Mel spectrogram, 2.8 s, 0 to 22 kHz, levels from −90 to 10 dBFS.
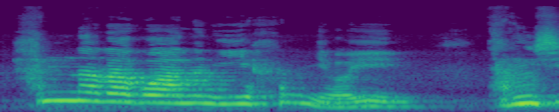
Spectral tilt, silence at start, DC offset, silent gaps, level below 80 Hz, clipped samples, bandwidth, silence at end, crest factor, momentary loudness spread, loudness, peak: -5.5 dB/octave; 0.1 s; under 0.1%; none; -58 dBFS; under 0.1%; 10.5 kHz; 0 s; 16 dB; 12 LU; -17 LUFS; 0 dBFS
